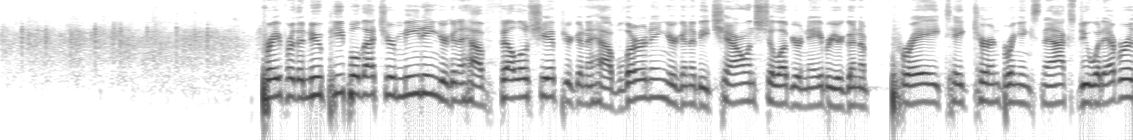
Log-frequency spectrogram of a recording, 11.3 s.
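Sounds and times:
audience applause: 0:00.0 - 0:02.8
speech: 0:02.6 - 0:11.3.

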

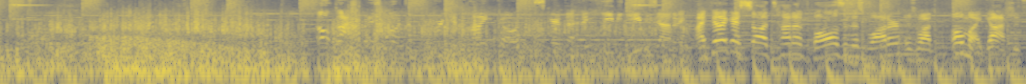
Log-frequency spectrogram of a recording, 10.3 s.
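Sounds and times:
strong wind buffeting the microphone: 0:00.0 - 0:07.4
speech: 0:07.3 - 0:10.2.

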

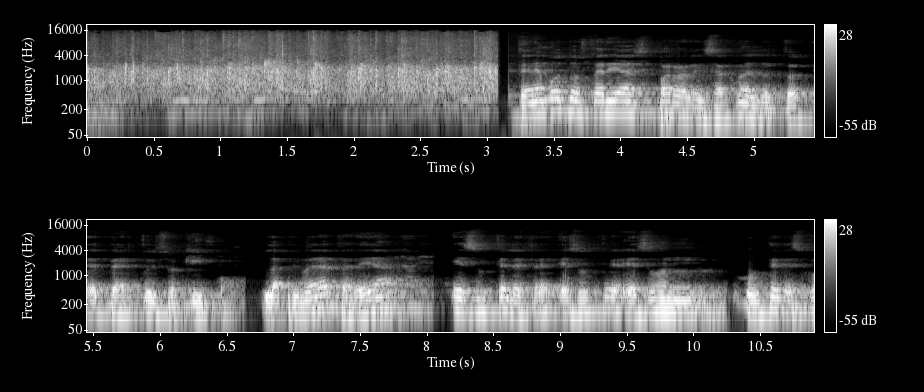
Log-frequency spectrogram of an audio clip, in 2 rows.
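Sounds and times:
audience applause: 0:00.0 - 0:03.1
speech: 0:03.2 - 0:10.9.

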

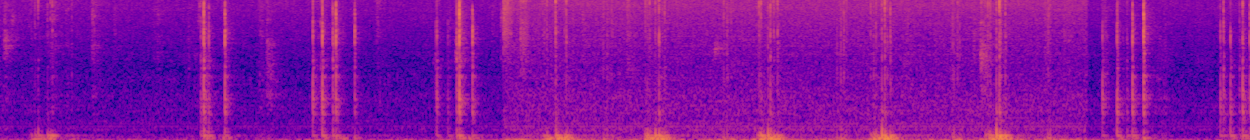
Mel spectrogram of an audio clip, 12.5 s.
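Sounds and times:
faint steady hiss: 0:00.0 - 0:12.4
fingernails and finger pads tapping on objects: 0:02.0 - 0:03.7, 0:04.4 - 0:11.6, 0:12.2 - 0:12.5.

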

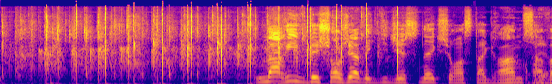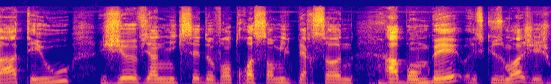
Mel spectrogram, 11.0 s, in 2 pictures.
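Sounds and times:
crowd applauding: 0:00.0 - 0:04.1
speech: 0:02.6 - 0:11.0.

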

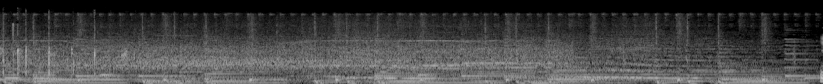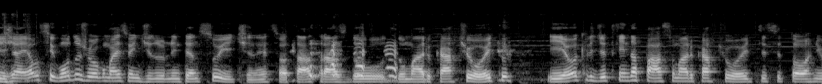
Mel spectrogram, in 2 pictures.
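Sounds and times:
applause: 0:00.0 - 0:06.9, 0:11.2 - 0:12.2
speech: 0:08.2 - 0:16.4
laughter: 0:11.1 - 0:13.4.

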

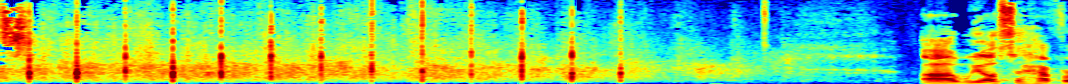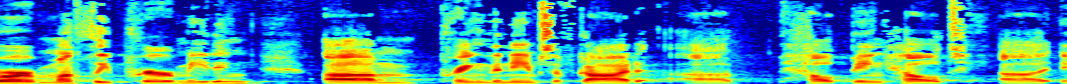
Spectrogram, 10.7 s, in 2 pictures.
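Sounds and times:
audience round of applause: 0:00.0 - 0:04.1
speech: 0:04.6 - 0:10.6.

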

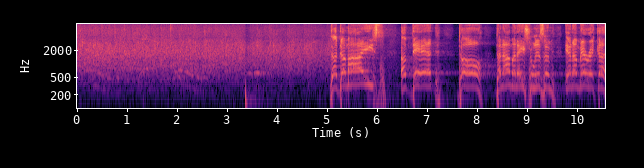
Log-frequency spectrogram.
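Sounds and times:
audience clapping hands: 0:00.0 - 0:05.9
speech: 0:05.0 - 0:10.5.

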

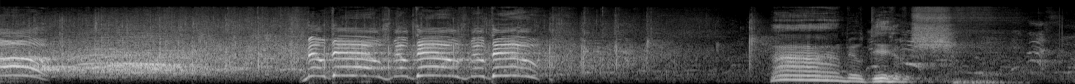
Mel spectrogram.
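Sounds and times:
audience applauding and cheering: 0:00.0 - 0:08.4
speech: 0:08.6 - 0:09.4.

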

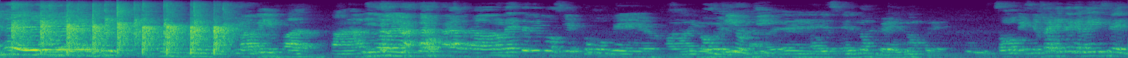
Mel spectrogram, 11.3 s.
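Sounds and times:
audience clapping for a guest: 0:00.0 - 0:02.5
speech: 0:03.1 - 0:11.2
laughter: 0:03.7 - 0:05.0.

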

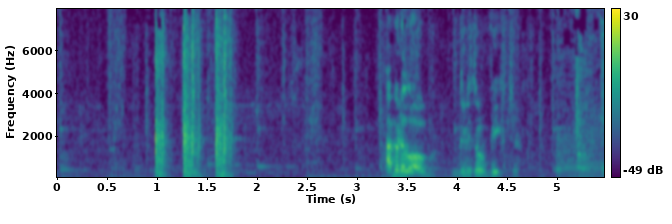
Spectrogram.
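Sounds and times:
knocking on a door: 0:01.0 - 0:01.8
speech: 0:03.3 - 0:05.2.

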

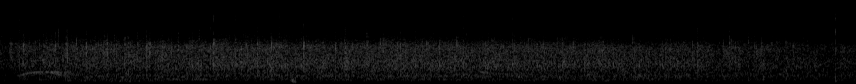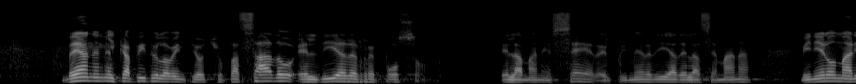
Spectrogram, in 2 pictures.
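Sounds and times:
crowd applauding: 0:00.0 - 0:09.5
speech: 0:09.2 - 0:12.9, 0:13.6 - 0:17.1.

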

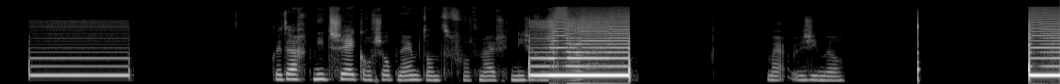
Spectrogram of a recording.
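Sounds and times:
speech: 0:02.8 - 0:06.3, 0:07.7 - 0:08.6
telephone ringing tone for an outgoing call: 0:05.3 - 0:06.3, 0:10.3 - 0:10.5.

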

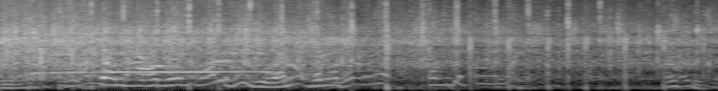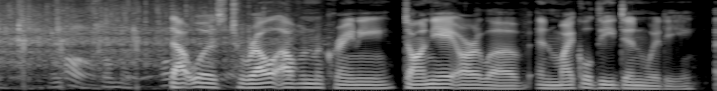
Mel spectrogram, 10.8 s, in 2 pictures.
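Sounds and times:
audience applause: 0:00.0 - 0:07.9
speech: 0:00.8 - 0:01.5, 0:02.1 - 0:03.4, 0:05.9 - 0:10.7.

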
